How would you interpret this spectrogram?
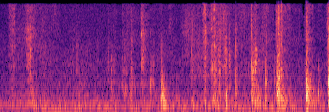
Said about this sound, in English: And give me a moment to shuffle some papers here.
